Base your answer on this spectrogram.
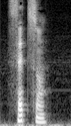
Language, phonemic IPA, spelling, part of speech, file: French, /sɛt sɑ̃/, sept cents, numeral, Fr-sept cents.ogg
- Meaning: seven hundred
